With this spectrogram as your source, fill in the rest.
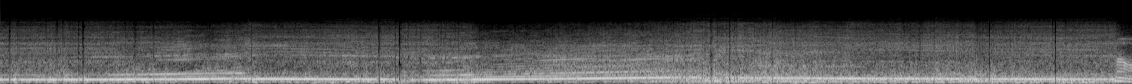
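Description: A 2024 BMW S1000R motorcycle engine revs up loudly and close, its pitch climbing through repeated surges with brief dips between gear changes, while road and wind noise roar steadily under it.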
